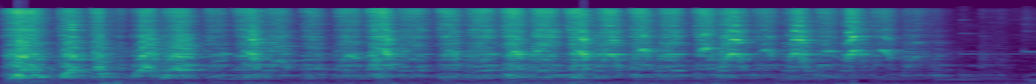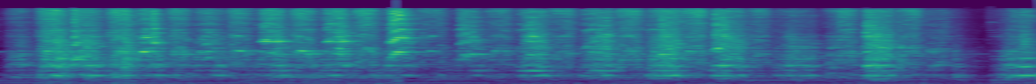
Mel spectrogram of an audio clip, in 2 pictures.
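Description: Rapid hammer blows strike a metal chisel with a sharp metallic ring.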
